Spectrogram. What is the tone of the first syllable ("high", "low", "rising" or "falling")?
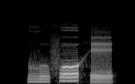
low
